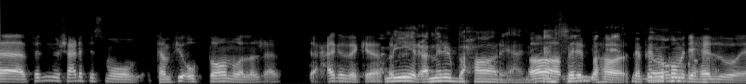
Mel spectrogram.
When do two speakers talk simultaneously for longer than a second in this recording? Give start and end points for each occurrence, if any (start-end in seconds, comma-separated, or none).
5.3-6.9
